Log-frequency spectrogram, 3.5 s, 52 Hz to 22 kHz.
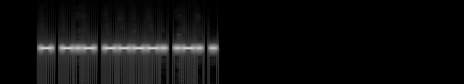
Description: Morse code, heard as a keyed tone, about 44 wpm, 700 Hz. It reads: TK9RE
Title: Code Groups - 5 Letter:Numbers - 45wpm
